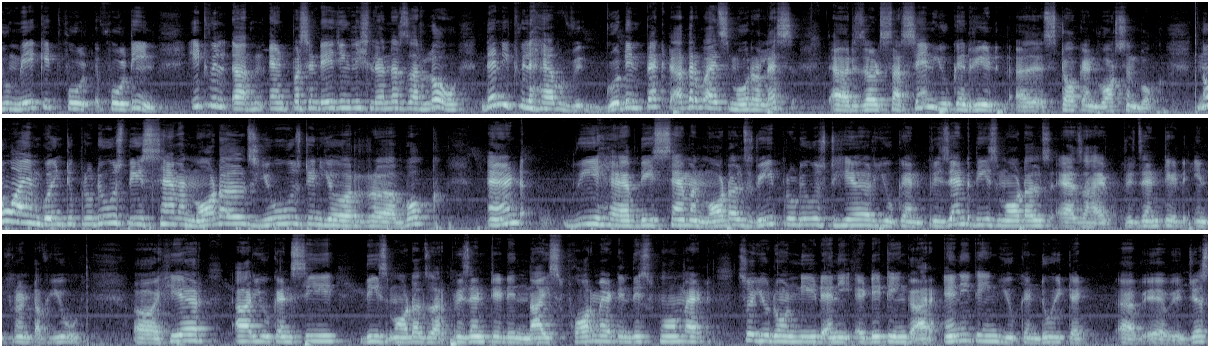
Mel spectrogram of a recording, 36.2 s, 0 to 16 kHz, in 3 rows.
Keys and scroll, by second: 11.8 ctrl+Return, 13.0 ctrl+Return, 13.5 ctrl+Return, 14.1 ctrl+Return, 14.4 ctrl+Return, 14.7 ctrl+Return, 15.1 ctrl+Return, 15.5 ctrl+Return, 16.1 ctrl+Return, 17.4 ctrl+Return, 28.9 Page_Up, 29.7 Page_Up, 31.4 Page_Down, 31.9 Page_Down.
